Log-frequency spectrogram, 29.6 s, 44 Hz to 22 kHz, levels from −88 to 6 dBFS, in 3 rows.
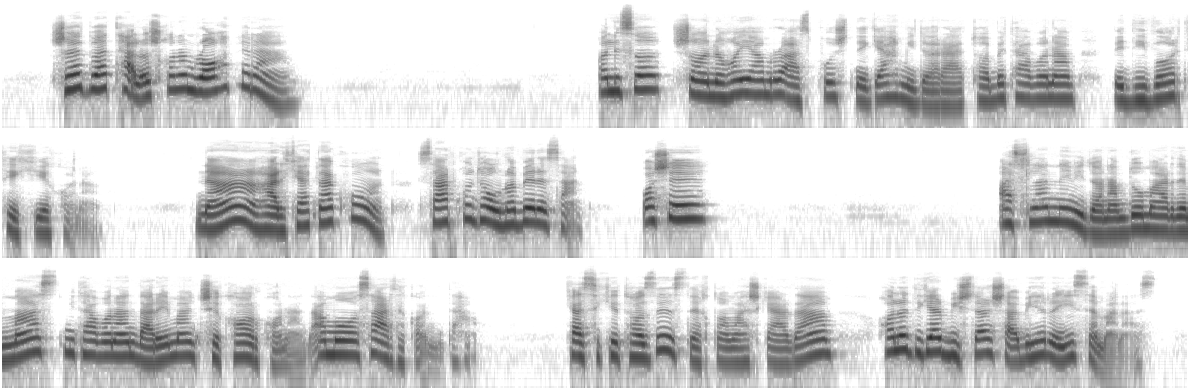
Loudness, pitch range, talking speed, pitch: -25 LUFS, 180-260 Hz, 115 wpm, 215 Hz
